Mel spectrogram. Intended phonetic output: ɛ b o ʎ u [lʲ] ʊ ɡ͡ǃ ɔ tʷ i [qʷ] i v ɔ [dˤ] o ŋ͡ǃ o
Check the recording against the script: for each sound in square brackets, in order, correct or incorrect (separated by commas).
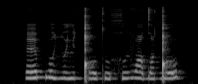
correct, incorrect, correct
